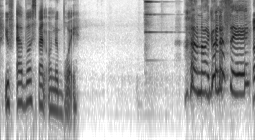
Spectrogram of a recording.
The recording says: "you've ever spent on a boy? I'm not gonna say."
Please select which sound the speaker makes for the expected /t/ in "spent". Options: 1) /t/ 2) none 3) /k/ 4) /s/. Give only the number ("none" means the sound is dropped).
1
